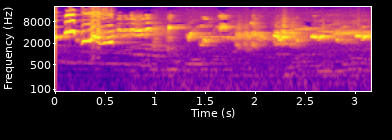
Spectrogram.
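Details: Oriental magpie-robin, full midday song meant to spur other magpie-robins into singing: a dense, scratchy run of quick chirps, slurred whistles and warbled notes crowded close together.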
